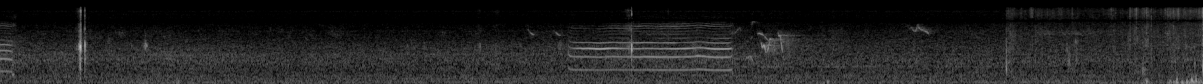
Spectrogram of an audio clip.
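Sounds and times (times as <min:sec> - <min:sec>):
cat chirping: 0:00.0 - 0:00.2, 0:05.6 - 0:07.8
cat meowing: 0:00.0 - 0:00.2, 0:05.6 - 0:07.4.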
